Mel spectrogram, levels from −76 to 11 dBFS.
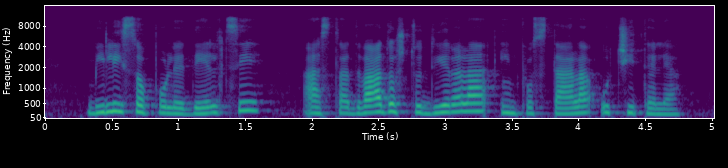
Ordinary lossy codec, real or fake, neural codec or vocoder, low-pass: none; fake; codec, 24 kHz, 3.1 kbps, DualCodec; 10.8 kHz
